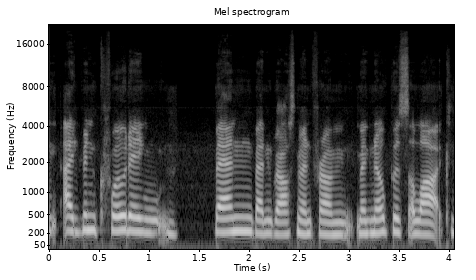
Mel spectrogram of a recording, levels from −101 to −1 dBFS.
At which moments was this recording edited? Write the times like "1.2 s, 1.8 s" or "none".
none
